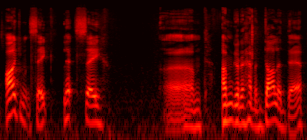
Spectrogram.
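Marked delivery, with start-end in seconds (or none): none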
